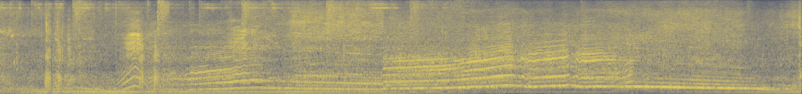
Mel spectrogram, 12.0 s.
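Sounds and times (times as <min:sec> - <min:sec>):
car engine revving: 0:00.1 - 0:12.0.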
